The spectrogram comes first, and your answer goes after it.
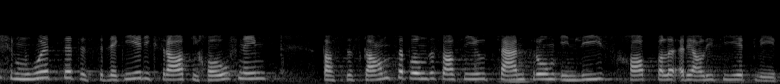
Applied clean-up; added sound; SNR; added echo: none; none; none; none.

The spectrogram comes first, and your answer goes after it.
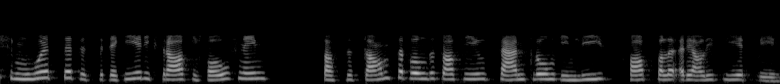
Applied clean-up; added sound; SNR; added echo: neural mask model DeepFilterNet 3.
